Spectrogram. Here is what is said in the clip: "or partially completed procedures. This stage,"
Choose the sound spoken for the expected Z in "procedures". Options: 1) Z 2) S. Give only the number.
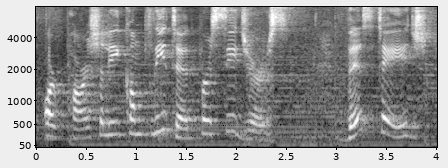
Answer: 2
